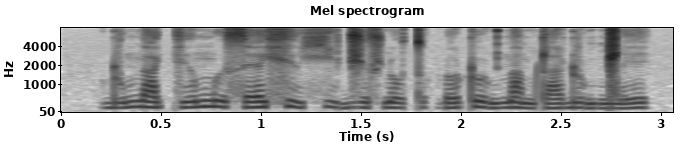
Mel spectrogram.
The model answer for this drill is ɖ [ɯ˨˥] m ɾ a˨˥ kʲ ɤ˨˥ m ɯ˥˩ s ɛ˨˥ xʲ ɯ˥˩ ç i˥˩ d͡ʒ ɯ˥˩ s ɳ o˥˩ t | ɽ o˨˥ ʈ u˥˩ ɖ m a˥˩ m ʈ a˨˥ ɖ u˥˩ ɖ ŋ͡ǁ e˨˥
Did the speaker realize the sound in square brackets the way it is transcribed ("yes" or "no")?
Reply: no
